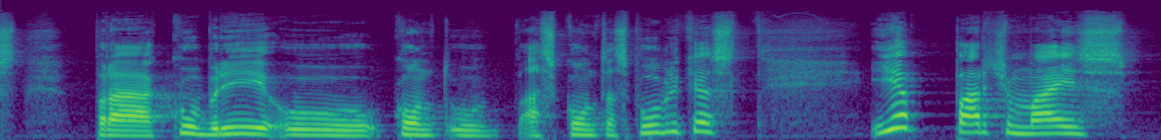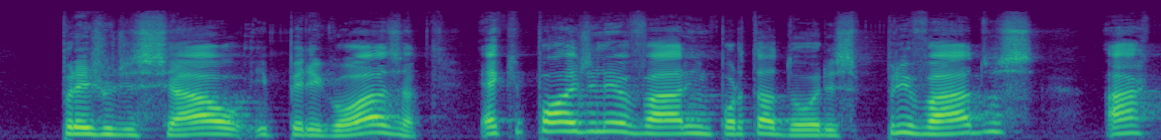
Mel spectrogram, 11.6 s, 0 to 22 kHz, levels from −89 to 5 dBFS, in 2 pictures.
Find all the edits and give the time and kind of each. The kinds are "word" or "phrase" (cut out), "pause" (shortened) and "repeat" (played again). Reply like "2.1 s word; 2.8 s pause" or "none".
none

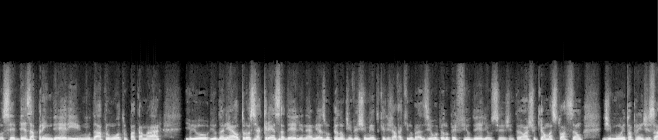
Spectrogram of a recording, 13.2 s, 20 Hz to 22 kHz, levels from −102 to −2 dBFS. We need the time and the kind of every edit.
3.8 s word; 6.9 s word; 7.9 s word

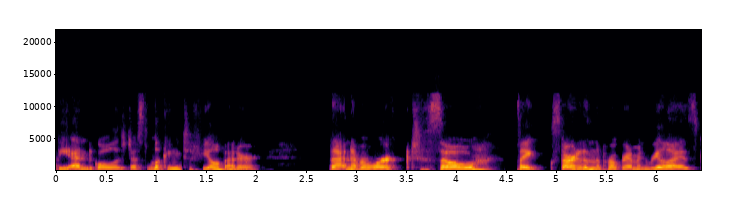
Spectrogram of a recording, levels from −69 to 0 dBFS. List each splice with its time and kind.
1.2 s word; 2.7 s word; 4.6 s word

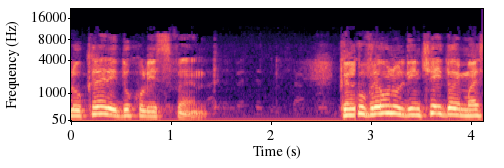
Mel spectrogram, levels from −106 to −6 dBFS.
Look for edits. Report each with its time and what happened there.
2.8 s word

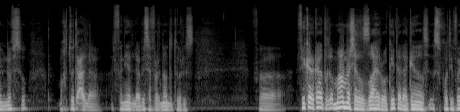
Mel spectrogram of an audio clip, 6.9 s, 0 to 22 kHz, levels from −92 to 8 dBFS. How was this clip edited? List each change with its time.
4.3 s pause

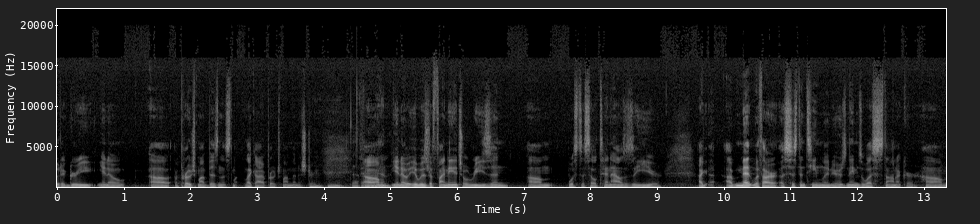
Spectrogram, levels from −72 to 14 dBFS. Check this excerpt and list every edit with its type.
1.8 s word; 2.6 s word; 5.6 s word; 7.7 s phrase

